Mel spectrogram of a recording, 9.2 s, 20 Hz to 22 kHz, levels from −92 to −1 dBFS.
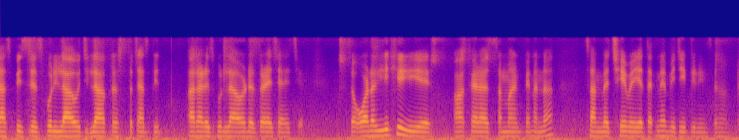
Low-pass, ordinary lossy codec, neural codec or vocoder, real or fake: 7.2 kHz; none; codec, 24 kHz, 0.9 kbps, WavTokenizer, large speech release; fake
